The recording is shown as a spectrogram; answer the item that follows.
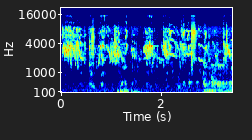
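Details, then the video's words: Several budgies chirp in quick bright bursts, with fast twittering notes and a few harsher squawks in steady chatter and occasional low knocks. "Beautiful Budgies Chirping Sounds"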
